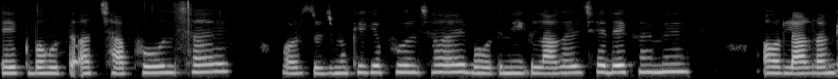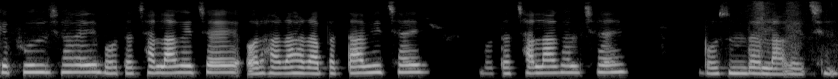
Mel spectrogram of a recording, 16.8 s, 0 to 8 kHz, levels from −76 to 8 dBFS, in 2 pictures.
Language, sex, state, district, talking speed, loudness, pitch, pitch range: Maithili, female, Bihar, Samastipur, 140 wpm, -20 LUFS, 240 Hz, 225-265 Hz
